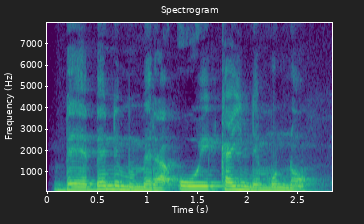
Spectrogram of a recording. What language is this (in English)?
Kikuyu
